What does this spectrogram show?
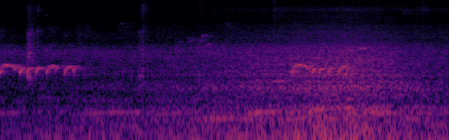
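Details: Zebra dove, local or crossbred bird, used as a lure recording to draw replies from other doves: two quick trilled, stuttering coo phrases about two and a half seconds apart, over low traffic rumble.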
